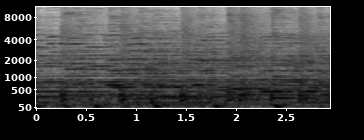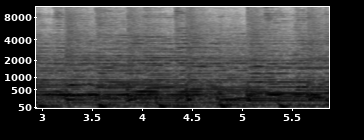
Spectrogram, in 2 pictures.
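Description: A live acoustic country band playing an instrumental passage: a fiddle carries the tune over strummed acoustic guitars, with a steady strummed beat.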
